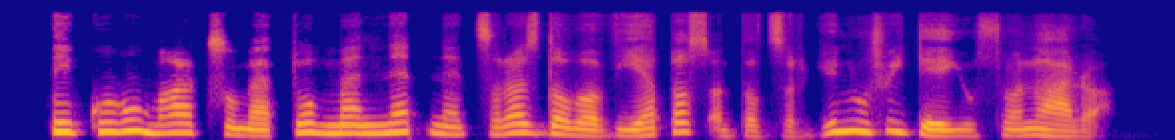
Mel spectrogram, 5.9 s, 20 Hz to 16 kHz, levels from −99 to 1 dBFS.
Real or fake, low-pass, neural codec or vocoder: fake; 10.8 kHz; codec, 16 kHz in and 24 kHz out, 0.9 kbps, LongCat-Audio-Codec, four codebook decoder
